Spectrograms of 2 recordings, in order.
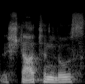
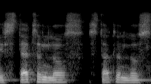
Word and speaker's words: Staatenlos: So in German it's said Staatenlos node. Okay. In English you would say Staatenlos node, something like that.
